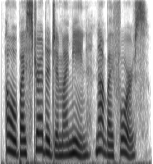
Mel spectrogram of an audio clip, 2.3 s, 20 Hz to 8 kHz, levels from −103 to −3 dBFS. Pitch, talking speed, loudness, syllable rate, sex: 215 Hz, 210 wpm, -16 LUFS, 5.4 syllables/s, female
